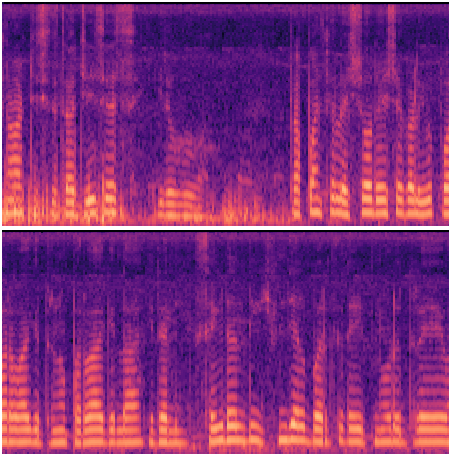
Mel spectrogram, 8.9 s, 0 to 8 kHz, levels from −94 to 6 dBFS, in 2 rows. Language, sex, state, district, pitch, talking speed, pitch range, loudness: Kannada, male, Karnataka, Gulbarga, 170 Hz, 145 wpm, 165-180 Hz, -17 LUFS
